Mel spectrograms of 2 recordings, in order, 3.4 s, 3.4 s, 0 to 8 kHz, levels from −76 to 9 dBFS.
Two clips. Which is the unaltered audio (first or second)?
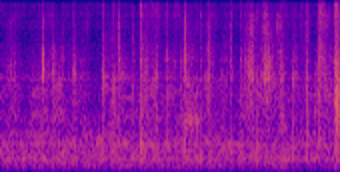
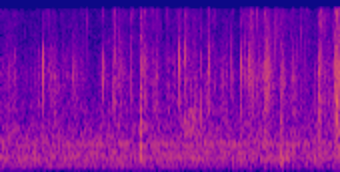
second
